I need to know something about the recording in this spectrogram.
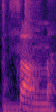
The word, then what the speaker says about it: thumb: It's not thumb, it's thumb, just thumb. So remember to put your tongue out a little bit when you say TH.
